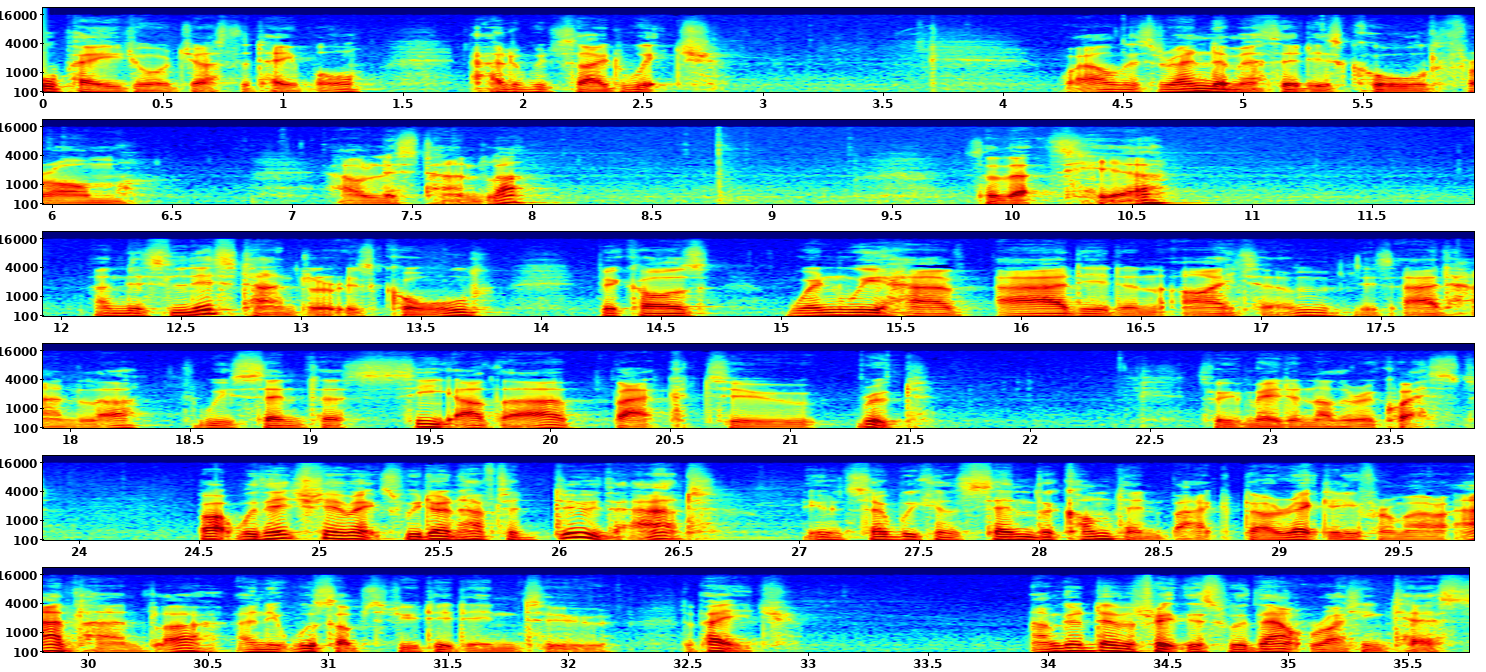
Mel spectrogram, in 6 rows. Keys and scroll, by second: 5.8 ctrl+alt+h, 6.7 Down.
